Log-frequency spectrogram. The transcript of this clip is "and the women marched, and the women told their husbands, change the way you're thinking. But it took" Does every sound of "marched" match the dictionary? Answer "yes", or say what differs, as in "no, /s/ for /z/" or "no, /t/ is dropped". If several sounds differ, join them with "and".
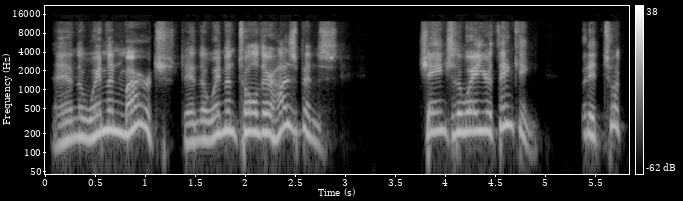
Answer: yes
